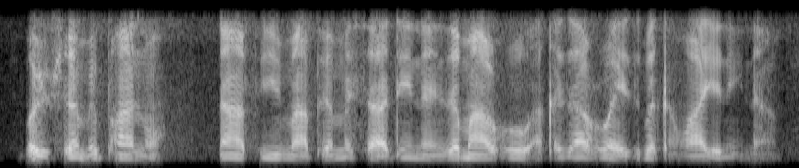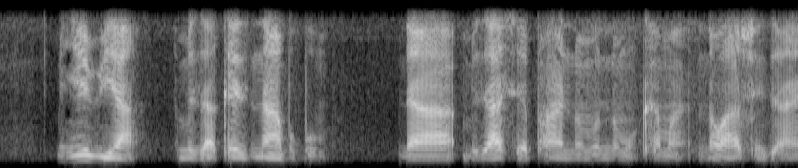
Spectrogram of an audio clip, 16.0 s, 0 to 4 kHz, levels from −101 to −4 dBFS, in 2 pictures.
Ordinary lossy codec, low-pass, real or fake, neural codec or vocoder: none; 3.6 kHz; real; none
